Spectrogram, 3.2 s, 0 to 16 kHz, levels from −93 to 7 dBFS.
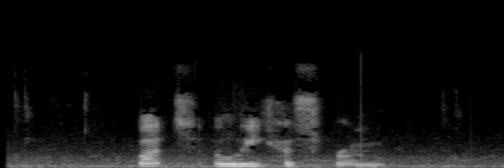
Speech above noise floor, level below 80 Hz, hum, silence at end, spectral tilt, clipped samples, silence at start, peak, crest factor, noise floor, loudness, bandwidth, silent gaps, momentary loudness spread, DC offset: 26 dB; -56 dBFS; none; 0.75 s; -6.5 dB/octave; under 0.1%; 0.85 s; -4 dBFS; 18 dB; -45 dBFS; -20 LUFS; 7.2 kHz; none; 15 LU; under 0.1%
